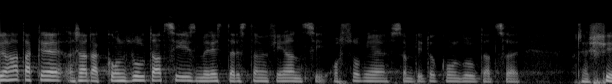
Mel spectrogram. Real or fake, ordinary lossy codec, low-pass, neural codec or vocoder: fake; Opus, 32 kbps; 7.2 kHz; codec, 16 kHz, 4 kbps, FunCodec, trained on LibriTTS, 50 frames a second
